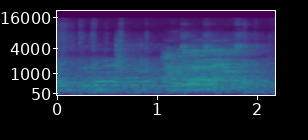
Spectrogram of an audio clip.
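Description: People's voices talking, with a few faint knocks.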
